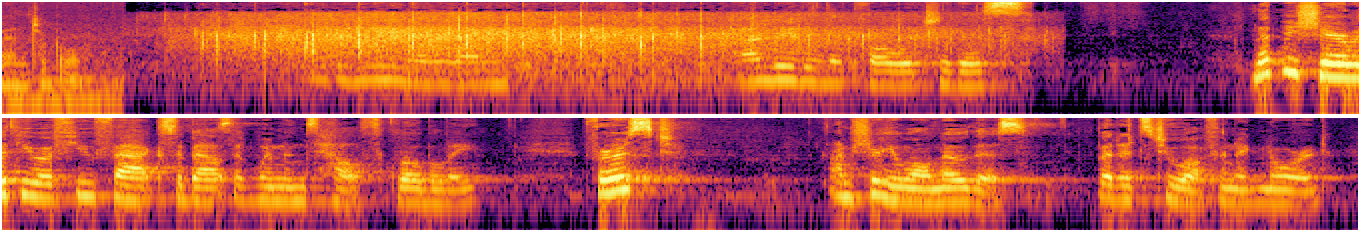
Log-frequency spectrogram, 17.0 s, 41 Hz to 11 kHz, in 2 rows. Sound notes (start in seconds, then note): 0.9 clapping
